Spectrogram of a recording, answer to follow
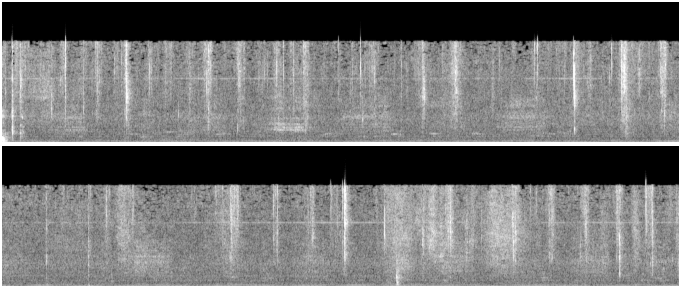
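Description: Thick, fast-setting cold-process soap batter being pushed and scraped into a plastic mold with a silicone spatula: faint squishing and scraping with a few light clicks, the batter having seized from acceleration. A steady low hum runs underneath throughout.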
